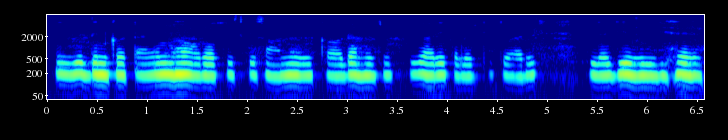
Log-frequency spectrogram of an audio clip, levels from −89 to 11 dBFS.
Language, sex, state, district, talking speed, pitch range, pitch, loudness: Hindi, female, Jharkhand, Jamtara, 175 wpm, 180-190 Hz, 185 Hz, -42 LUFS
